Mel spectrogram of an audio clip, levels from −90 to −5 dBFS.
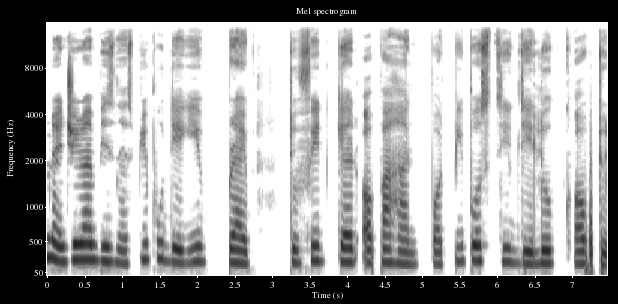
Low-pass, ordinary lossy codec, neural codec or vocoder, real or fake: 14.4 kHz; none; none; real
